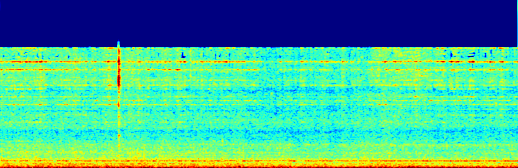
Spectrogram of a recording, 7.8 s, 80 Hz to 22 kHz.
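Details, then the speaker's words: 1976 Land Rover Series 3 109 with a 2.25 petrol engine, driving after a new exhaust was fitted. Steady low drone, no blowing or rattle, engine purr rather than exhaust roar; a vast improvement, though still noisy with no soundproofing. "Definitely an improvement, even though it is still noisy. Not quiet as the vehicles, no soundproofing on anything. But I can hear more of an engine purr rather than an exhaust roar."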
